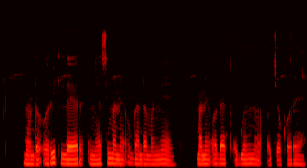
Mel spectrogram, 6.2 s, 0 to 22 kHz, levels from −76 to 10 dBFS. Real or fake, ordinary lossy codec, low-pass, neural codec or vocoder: real; AAC, 64 kbps; 10.8 kHz; none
